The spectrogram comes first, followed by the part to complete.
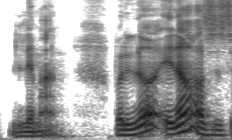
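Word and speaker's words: Léman: Yeah, in French it's called Liman.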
